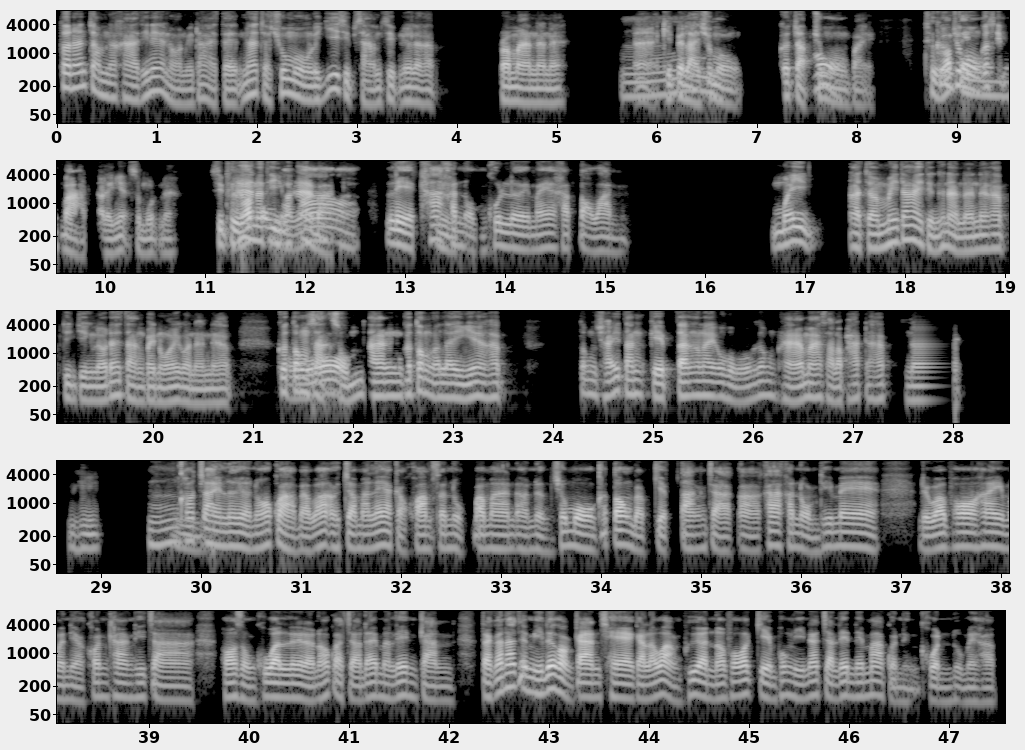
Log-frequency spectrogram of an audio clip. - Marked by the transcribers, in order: other background noise; static; tapping; mechanical hum
- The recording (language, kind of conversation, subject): Thai, podcast, ของเล่นสมัยเด็กชิ้นไหนที่คุณยังคิดถึงอยู่บ้าง?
